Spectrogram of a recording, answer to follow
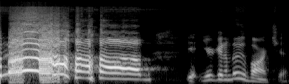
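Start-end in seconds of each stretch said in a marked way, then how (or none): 0.0-1.5 loud, high, panicked "Mom!"; urgent child's cry. Retold or imitated. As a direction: yell it like a child in real trouble. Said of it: "when you hear your cry, go".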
